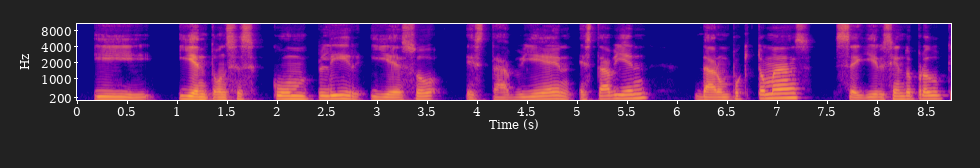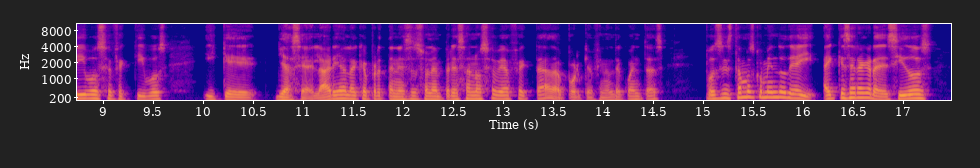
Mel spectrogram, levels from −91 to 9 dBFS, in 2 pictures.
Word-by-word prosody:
Y 115 -3 0 0.2
y 135 -1 +6
entonces 110 +1 +1
cumplir", 140 -1 +2
y 110 -3 0
eso 130 +7 -1 0.2
está 105 0 -3
bien, 125 +5 0
está 110 +6 0
bien 160 +5 0 0.4
dar 110 -3 +2
un 110 0 -1
poquito 135 +4 -3
más, 190 +3 +4 0.2
seguir 110 +3 0
siendo 135 +3 0
productivos, 150 +2 +1
efectivos 140 +1 -4 0.3
y 125 -3 -7
que 110 -4 -2
ya 115 -3 +1
sea 95 -3 -2
el 90 - -5
área 155 +7 +3
a - - +3
la 150 - +1
que 150 - -2
perteneces 135 -3 -3
o - - +1
la 130 - +1
empresa 130 +3 -2
no 145 -1 +1
se 165 +3 -4
vea 150 -1 +1
afectada, 150 +1 -4
porque - - -7
a - - -15
final 105 +2 -8
de 115 - -6
cuentas, 130 +3 -7 0.4
pues 155 +2 0
estamos 210 +6 +1
comiendo 220 -1 +2
de 185 -4 +1
ahí. 145 -9 0
Hay 155 +1 0
que 185 - +1
ser 200 +1 +4
agradecidos, 160 0 +2
135 Hz, 170 wpm, -22 LUFS, 115-150 Hz, 0.4 s, y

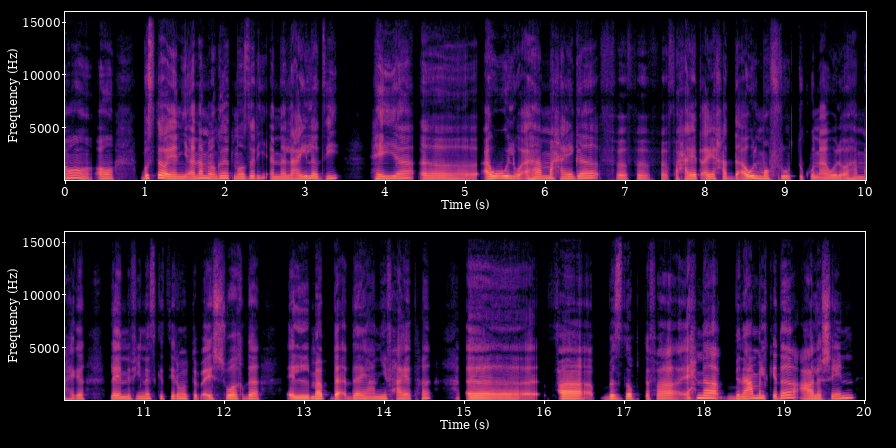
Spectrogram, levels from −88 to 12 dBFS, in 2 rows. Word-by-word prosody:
آه، 220 -7 0
آه، 190 +1 0 0.3
بُص، 235 +6 +1
هو 240 - +8
يعني 175 -3 +2
أنا 205 +4 +2
من 220 -2 +2
وجهة 225 +4 +1
نظري، 215 +5 -2
إن 170 0 -2
العيلة 170 +6 +1
دي 200 +7 -5 0.4
هي 205 +4 0
آآ، 160 - -2
أول 210 +2 +4
وأهم 175 +4 0
حاجة 200 +4 0
ف - - -18
ف 165 0 -5
ف 160 0 -6
في 170 - -7
حياة 175 +2 +1
أي 185 +1 +1
حد، 175 -4 -4
أو 185 +6 +5
المفروض 200 +1 -1
تكون 165 -5 -7
أول 160 +2 0
وأهم 155 +2 -3
حاجة، 170 +2 -4 0.3
لأن 165 +1 +1
في 175 +2 -8
ناس 195 0 -2
كتير 195 -1 -4
ما 195 - +1
بتبقاش 165 -1 -3
واخدة 175 0 +2 0.4
المبدأ 160 +3 +3
ده 155 +1 -2
يعني 165 +1 -1
في - - -14
حياتها. 155 +8 -3 0.4
آآ، 160 - +2 0.2
ف 185 - -6 0.5
بالضبط، 170 +2 0
فإحنا 195 - +2
بنعمل 190 +7 +2
كده، 230 +7 +1
علشان 185 +8 0
175 Hz, 145 wpm, -21 LUFS, 165-205 Hz, 0.5 s, هو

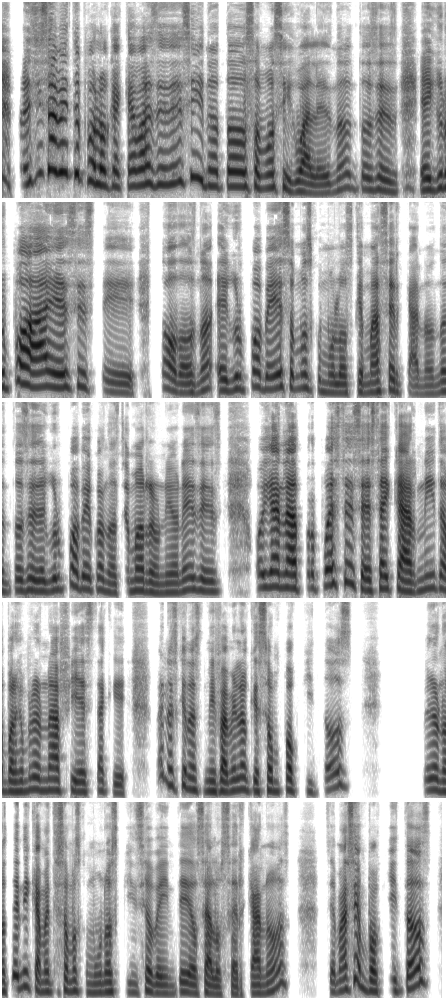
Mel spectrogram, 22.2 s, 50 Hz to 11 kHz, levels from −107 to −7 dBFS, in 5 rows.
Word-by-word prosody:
precisamente 470 - +5
por 335 -4 +3
lo 265 -2 +6
que 250 - +1
acabas 255 +4 +2
de 280 +1 -2
decir: 335 +6 -1
"No 250 -2 -1
todos 245 0 +3
somos 230 0 -1
iguales", 150 -7 -1
¿no? 195 +6 -6
Entonces, 195 -6 -4 0.2
el 190 0 +1
grupo 235 +7 +1
A 245 -3 +9
es, 230 0 +2
este, 165 - -8 0.2
todos, 150 -9 -1
¿no?, 190 +6 -2
el 180 -1 -2
grupo 210 +5 -3
B, 210 +2 0
somos 225 -3 -4
como 155 -5 -8
los 145 -1 -4
que 160 - -4
más 155 +3 0
cercanos, 130 -7 -5
¿no? 170 - -4
Entonces 180 +3 -3
el 175 -1 -1
grupo 200 +8 -2
B 205 -2 -1
cuando 190 -5 -4
hacemos 175 +5 -2
reuniones 155 +5 -3
es: 170 -2 -5 0.3
"Oigan, 240 +1 +4
la 220 -1 +10
propuesta 270 - -1
es 255 -7 -5
esta, 185 +2 +2
hay 210 - +3
carnita", 190 +4 +3
por 170 -1 +1
ejemplo, 170 +5 -3
en 195 - -2
una 185 0 +2
fiesta 170 -2 -5
que 140 -5 -9 0.3
bueno, - - -6
es 265 - -7
que 260 - -3
no 195 - -1
es 175 -2 -12
mi 170 -1 -3
familia, 180 +3 +3
aunque 175 -4 -2
son 175 0 -2
poquitos 185 - -6 0.7
bueno, 190 0 -3
no 165 0 -1
técnicamente, 170 -7 -1
somos 175 +1 -3
como 150 -2 -9
unos 160 +2 -2
15 150 +1 -7
o - - +1
20, 140 +2 -3
o 140 - 0
sea, 130 - +1
los 125 -1 -5
cercanos, 140 - -3 0.4
se 160 - -7
me 175 - -2
hacen 195 +2 +1
poquitos 175 - 0
185 Hz, 210 wpm, -25 LUFS, 160-230 Hz, 0.7 s, la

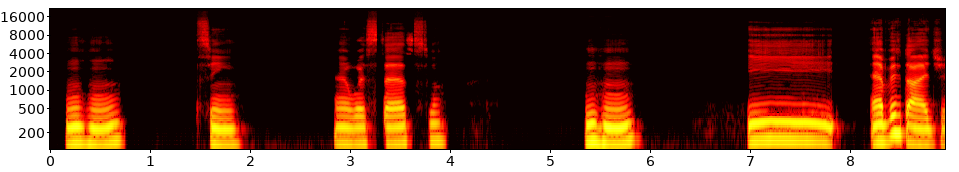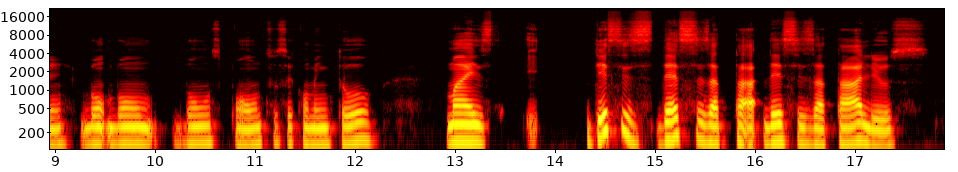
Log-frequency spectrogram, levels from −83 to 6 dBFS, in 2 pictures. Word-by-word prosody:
Uhum. 125 +2 +1 0.7
Sim, 115 -1 -1 0.9
é 125 0 0
o 120 +1 0
excesso. 130 +3 -3 1.4
Uhum. 135 +1 +3 1.1
E, 150 -2 +2 0.3
é 135 +2 +5
verdade, 120 -8 +1
bom 125 +1 -1
bom 125 0 0 0.2
bons 130 +1 -4
pontos, 125 +3 -4
você 125 - -7
comentou, 125 +3 -2 0.7
mas, 140 -1 +4 0.4
eh, - - -13 0.5
desses 175 - +1
desses 150 +1 +2
ata 130 0 +2
desses 130 -2 0
atalhos, 115 -3 0
130 Hz, 75 wpm, -22 LUFS, 120-140 Hz, 1.4 s, é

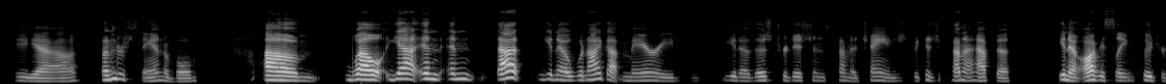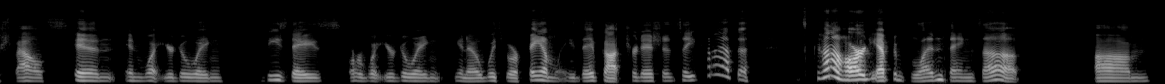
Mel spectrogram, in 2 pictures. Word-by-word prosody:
Yeah, 150 -1 -6 0.2
understandable. 180 - -5 0.7
Um, 190 -5 +7 0.3
well, 220 -1 +8
yeah, 250 +1 +5
and 250 -3 +1
and 250 -2 -3 0.2
that 305 +6 +9
you 230 +1 -10
know, 200 -3 -2
when 205 +2 -8
I 235 +4 +2
got 220 -5 -4
married, 175 -3 -9 0.4
you 190 -1 -11
know, 165 -1 -12
those 185 +3 -8
traditions 175 -2 -14
kinda 160 -6 -13
changed 160 -2 -11
because 175 0 -15
you - - -30
kinda 190 -2 -2
have 170 0 -1
to, 150 -2 -8 0.5
you 230 - 0
know, 175 -4 +3
obviously 185 -3 +3
include 175 +1 -9
your 160 - -21
spouse 155 -1 -9
in 170 -3 -4
in 170 -2 -14
what 175 0 -9
you're 160 0 -11
doing 160 -1 -10 0.4
these 205 -3 -10
days 155 -1 -8
or 165 0 -12
what 160 +1 -13
you're 165 - -12
doing, 155 -2 -10
you 170 -2 -16
know, 145 0 -7
with 170 +2 -11
your 150 -3 -7
family. 165 -6 -4
They've 165 +1 -7
got 145 -2 +1
traditions, 165 -1 -11
so 195 - -12
you 190 +1 -8
kinda 435 - -16
have 360 - -6
to - - -38 0.5
it's - - -24
kinda 355 +6 +4
hard, 215 +3 +8
you - - -4
have 175 +4 +6
to 245 - -10
blend 175 +4 -7
things 160 -2 -11
up, 200 +7 -2 0.7
um, 155 +1 -5
175 Hz, 165 wpm, -23 LUFS, 160-200 Hz, 0.7 s, that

